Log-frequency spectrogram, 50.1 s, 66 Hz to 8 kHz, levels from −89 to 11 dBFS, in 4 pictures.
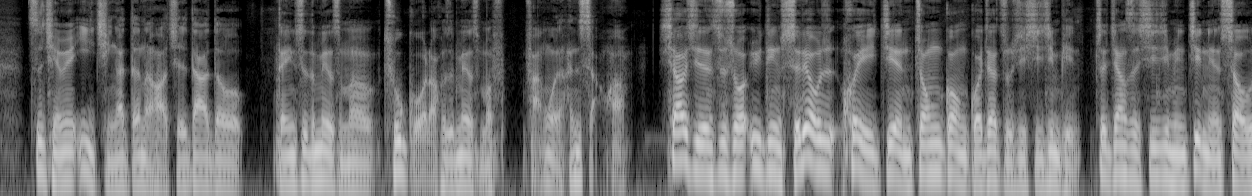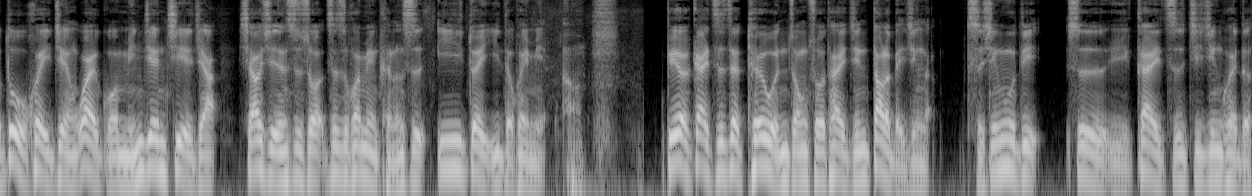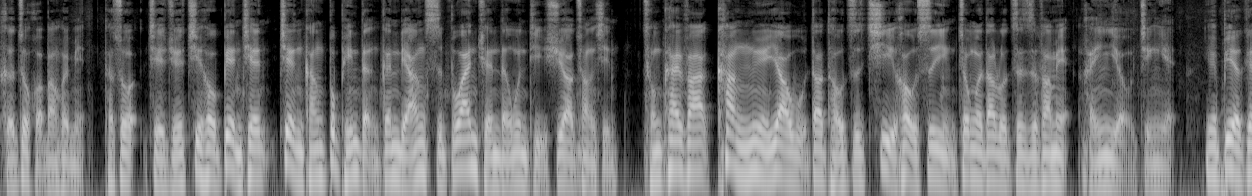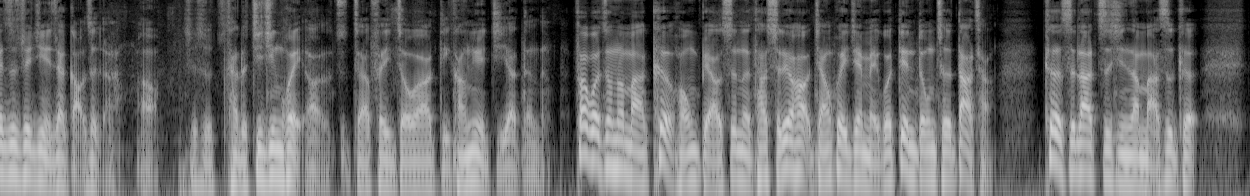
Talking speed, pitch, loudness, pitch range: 300 characters per minute, 100 Hz, -16 LUFS, 85-115 Hz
